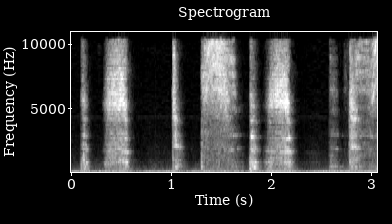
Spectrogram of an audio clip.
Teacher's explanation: Press the tongue against the upper gum ridge for the T drum beat, then crash through with a sharp, soft S.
